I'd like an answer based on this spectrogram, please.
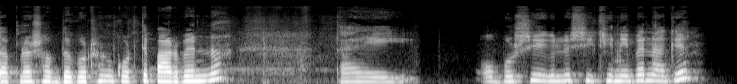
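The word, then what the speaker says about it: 넷: করছি আপনারা বুঝতে পারছেন আমি কেন লাস্টে ত উচ্চারণ করছি কারণ এটা রুলসে আছে যদি এই কনসোনেন্ট গুলো যদি লাস্ট কনসোনেন্টে থাকে যেটাকে বলা হয় মানে হচ্ছে এই যে এক দুই তিন এই যে লাস্ট কনসোনেন্ট যদি থাকে তাহলে সেটার উচ্চারণ টি এর মত হয়ে যাবে আমি আমার ভিডিওতে আমি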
